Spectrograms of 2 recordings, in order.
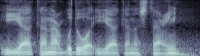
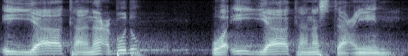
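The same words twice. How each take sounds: First: The y in iyyaka is short and single. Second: The y in iyyaka is pressed and doubled. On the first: We worship the sun and ask the sun for help. The speaker calls it wrong. "dibaca tanpa tasdid" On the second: You alone we worship and ask for help. The speaker calls it right. "jadi ditekan. Iya, jadi ada tasydidnya di situ"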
